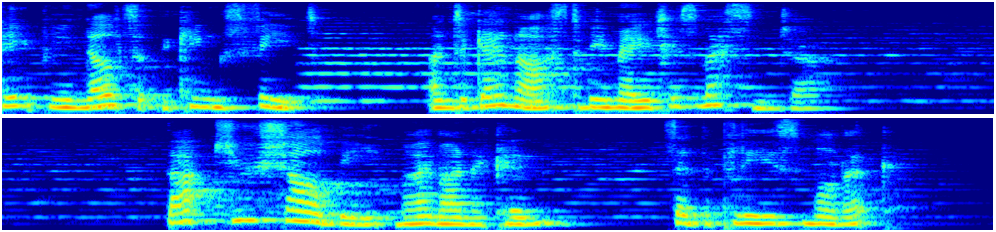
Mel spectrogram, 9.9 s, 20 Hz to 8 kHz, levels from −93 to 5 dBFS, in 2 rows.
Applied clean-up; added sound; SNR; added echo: classical method WPE with log-MMSE.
